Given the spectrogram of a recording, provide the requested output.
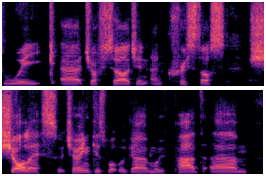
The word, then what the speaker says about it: Tzolis: I asked you this earlier today, and you said you sent me a link, and it was Tzolis. Basically, you dropped the T.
